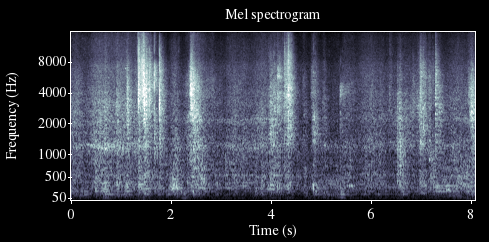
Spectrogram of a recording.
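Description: Plastic stretch film on a wrapped refrigerator crinkling and rustling in a series of short swishes as it is handled and pressed.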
